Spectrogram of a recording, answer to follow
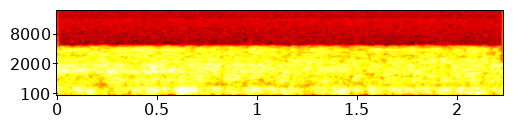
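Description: Faint, steady background hiss with a low hum underneath: room tone, with no distinct event.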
